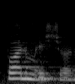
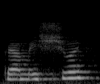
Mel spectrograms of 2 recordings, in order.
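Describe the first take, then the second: First: परमेश्वर starting with PAR; correct PAR opening. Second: परमेश्वर starting with PRA; wrong PRA opening. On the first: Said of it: "होगा". (परमेश्वर की शुरुआत "पर" से) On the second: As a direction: say परमेश्वर as "prameshwar". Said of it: "परमेश्वर होगा". (परमेश्वर को "प्रमेश्वर" बोलें) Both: Shown as a demonstration.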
